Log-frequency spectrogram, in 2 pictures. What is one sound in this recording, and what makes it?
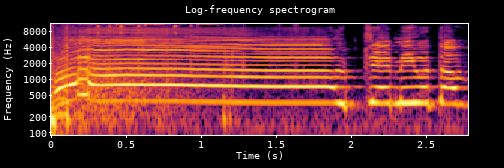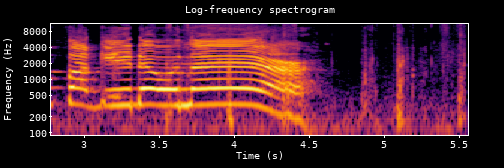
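A man sings loudly into a close microphone.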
